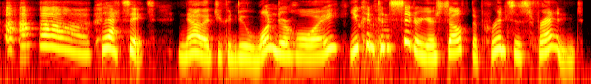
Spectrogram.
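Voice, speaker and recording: Woman voicing a theatrical, excitable young male performer. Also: high-pitched, normal speed, pitched above the performer's own voice. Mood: showy, encouraging. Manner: dramatic, exclamatory, stammering when flustered. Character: theatrical, big-hearted young male performer playing prince.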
